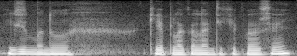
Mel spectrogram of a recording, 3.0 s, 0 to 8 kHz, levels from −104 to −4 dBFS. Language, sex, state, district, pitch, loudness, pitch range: Nagamese, male, Nagaland, Kohima, 110 Hz, -14 LUFS, 105-115 Hz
